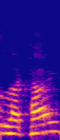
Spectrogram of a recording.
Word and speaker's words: Lakay: Hello, it's pronounced Lakay, that's correct?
